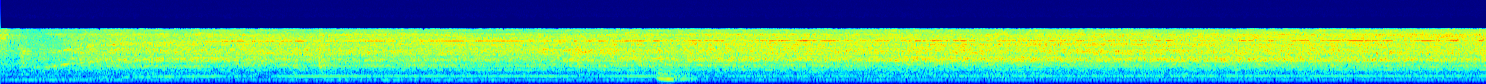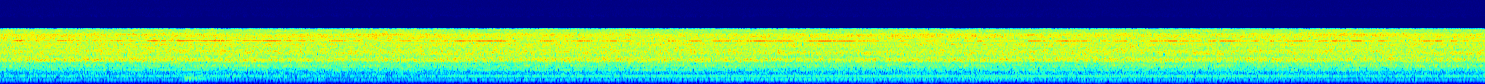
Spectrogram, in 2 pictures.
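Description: Hot-air heat gun starting up and then running steadily, a constant blowing rush with a low hum and a thin high whine from its fan motor. A light knock comes about seven seconds in.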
